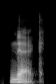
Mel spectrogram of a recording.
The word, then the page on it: Nick: American English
